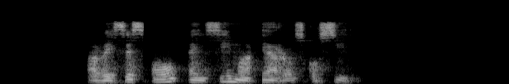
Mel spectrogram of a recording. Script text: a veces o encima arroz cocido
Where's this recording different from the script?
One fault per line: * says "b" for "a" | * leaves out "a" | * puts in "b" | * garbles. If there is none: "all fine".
all fine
